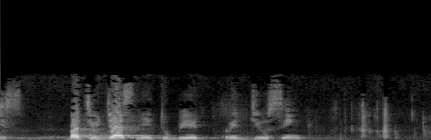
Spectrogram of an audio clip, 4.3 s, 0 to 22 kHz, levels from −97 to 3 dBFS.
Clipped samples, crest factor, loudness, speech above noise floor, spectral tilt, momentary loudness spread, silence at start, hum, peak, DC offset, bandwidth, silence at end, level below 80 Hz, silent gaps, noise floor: under 0.1%; 18 dB; -22 LUFS; 30 dB; -4.5 dB/octave; 26 LU; 0 s; none; -6 dBFS; under 0.1%; 10 kHz; 0.45 s; -68 dBFS; none; -52 dBFS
